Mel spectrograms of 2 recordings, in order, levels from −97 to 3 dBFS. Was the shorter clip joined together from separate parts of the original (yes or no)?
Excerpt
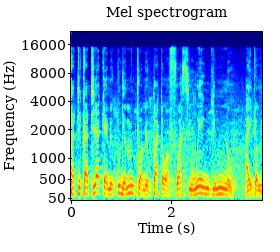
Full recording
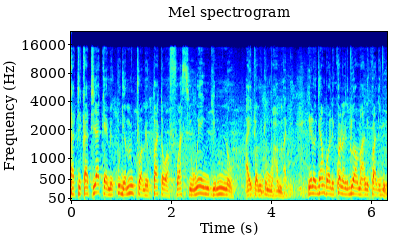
no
